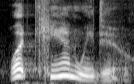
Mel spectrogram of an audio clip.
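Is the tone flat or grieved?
grieved. It is said with grief and despair.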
